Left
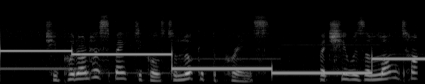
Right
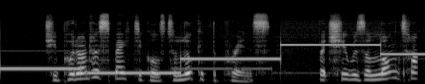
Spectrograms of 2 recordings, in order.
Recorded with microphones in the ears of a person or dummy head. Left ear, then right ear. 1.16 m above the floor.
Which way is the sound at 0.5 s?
70° right (ahead or behind).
